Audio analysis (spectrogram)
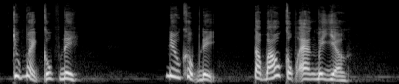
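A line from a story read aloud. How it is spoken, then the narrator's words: Weak, desperate scream. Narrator (Vietnamese): Lấy chút sức tàn, cô thét lên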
